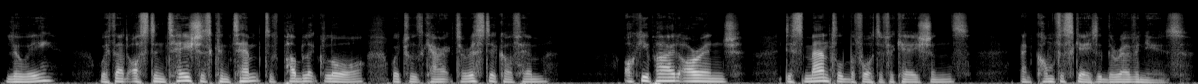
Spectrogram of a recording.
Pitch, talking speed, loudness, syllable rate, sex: 125 Hz, 110 wpm, -21 LUFS, 5.0 syllables/s, male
